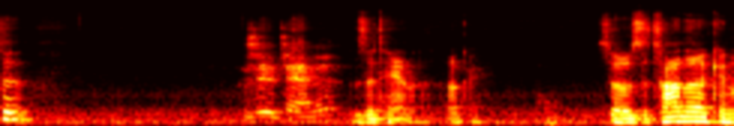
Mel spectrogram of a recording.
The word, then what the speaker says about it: Zatanna: How do you pronounce it? Zatanna.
